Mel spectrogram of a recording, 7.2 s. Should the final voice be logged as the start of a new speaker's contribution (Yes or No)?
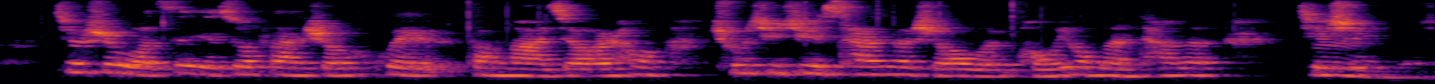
No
